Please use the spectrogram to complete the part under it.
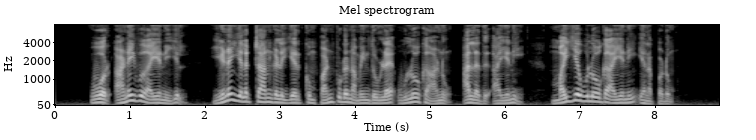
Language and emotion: Tamil, neutral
